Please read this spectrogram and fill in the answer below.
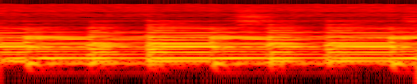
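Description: Piano-sounding keyboard playing an instrumental passage: sustained chords with new notes struck every third to half second.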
